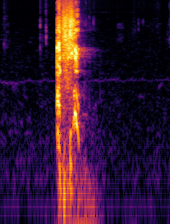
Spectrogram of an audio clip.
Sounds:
Sneeze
